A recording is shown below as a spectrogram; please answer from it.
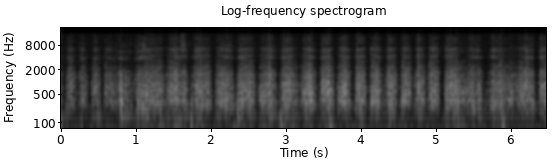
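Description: Short fingernails scratch over the outer surfaces of the hand-sized, soft white silicone rubber ears of a binaural microphone. The result is a quiet, rhythmic series of 18 rasping strokes, each a dry, broadband scratch centred in the low-mid range with little bright content.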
